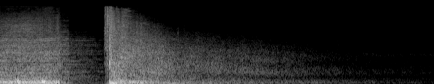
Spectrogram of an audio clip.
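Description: A single gunshot bangs close by and its ringing slowly fades away.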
